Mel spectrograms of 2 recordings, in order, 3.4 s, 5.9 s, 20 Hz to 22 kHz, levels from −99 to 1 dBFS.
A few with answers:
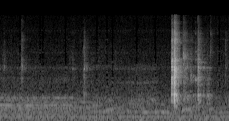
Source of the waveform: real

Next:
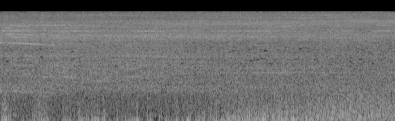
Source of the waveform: real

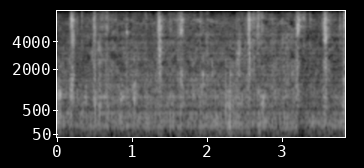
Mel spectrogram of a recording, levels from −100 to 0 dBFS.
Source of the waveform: fake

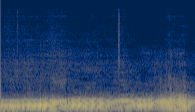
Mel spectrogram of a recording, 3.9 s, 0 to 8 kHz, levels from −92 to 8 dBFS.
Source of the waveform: fake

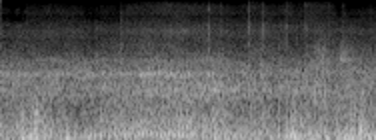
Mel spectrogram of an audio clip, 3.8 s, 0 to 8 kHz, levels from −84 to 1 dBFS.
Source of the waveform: fake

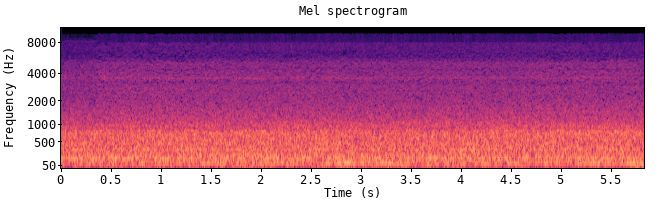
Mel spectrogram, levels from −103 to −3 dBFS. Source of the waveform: fake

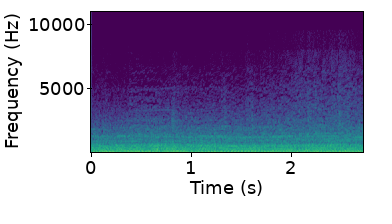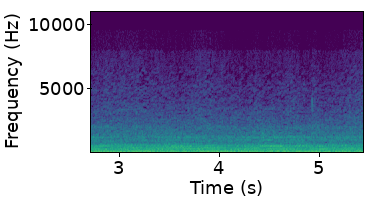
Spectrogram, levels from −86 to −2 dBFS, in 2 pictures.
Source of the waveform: real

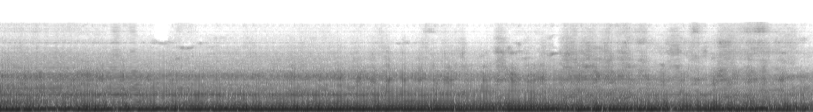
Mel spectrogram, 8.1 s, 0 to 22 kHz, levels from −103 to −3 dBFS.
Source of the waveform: fake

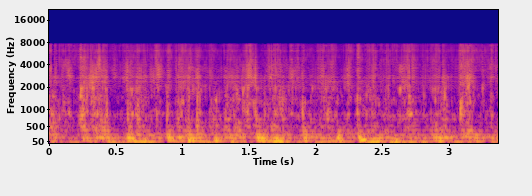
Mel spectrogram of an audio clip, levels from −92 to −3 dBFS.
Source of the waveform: fake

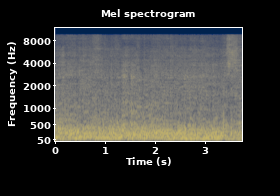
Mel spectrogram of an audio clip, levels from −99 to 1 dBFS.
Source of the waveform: fake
